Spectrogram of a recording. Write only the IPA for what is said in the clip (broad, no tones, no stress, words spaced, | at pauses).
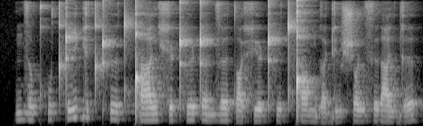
nzəkʷʰɘtʈiɡʲɘt ʈʰɨt ǃalʲ xʲəʈʰɨʈɘ nzɘtɒ xʲɨʈʰit ǃɒŋɡɐɡʲəlʲ ʃɔlʲsɨɾalʲɡɘ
